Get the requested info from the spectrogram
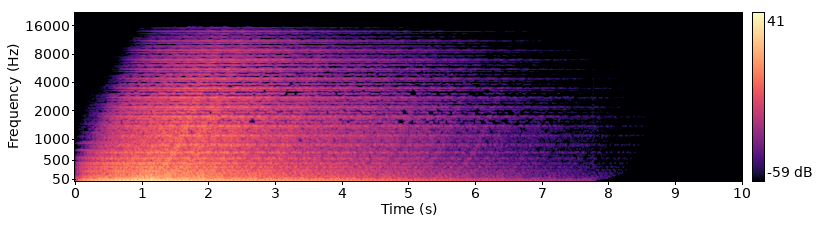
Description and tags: magic wand
nice soft hit from space
space, mystical, hit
